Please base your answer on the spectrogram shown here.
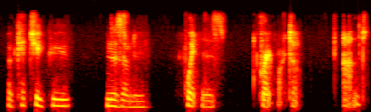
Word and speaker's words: Okechukwu Nzelu: Sorry, that is such a bad pronunciation. Like, I will put a voiceover here of me actually saying the right pronunciation of this. Okay, editing Eve here to say the correct pronunciation is Okechukwu Nzelu.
